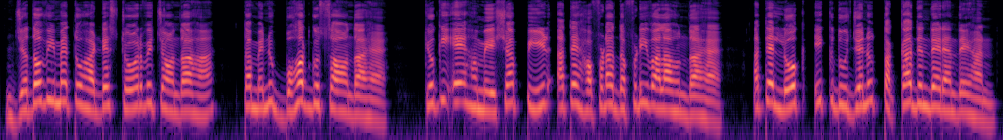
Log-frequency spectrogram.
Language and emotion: Punjabi, angry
